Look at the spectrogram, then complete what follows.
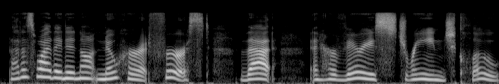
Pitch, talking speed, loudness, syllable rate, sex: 250 Hz, 190 wpm, -18 LUFS, 4.5 syllables/s, female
